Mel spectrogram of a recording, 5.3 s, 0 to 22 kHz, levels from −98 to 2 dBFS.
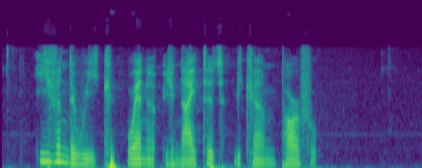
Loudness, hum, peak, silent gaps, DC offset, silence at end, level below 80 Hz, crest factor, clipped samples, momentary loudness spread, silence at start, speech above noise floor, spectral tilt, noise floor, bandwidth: -23 LUFS; none; -2 dBFS; none; under 0.1%; 1.35 s; -34 dBFS; 22 dB; under 0.1%; 10 LU; 0.45 s; 44 dB; -5.5 dB/octave; -67 dBFS; 7.2 kHz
